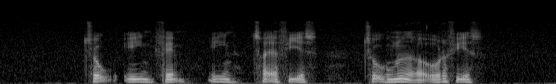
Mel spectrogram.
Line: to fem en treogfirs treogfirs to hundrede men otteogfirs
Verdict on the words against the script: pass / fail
fail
